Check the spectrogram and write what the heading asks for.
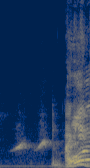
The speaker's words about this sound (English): I can whistle. Can you whistle? Yeah, I can whistle. Show me.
